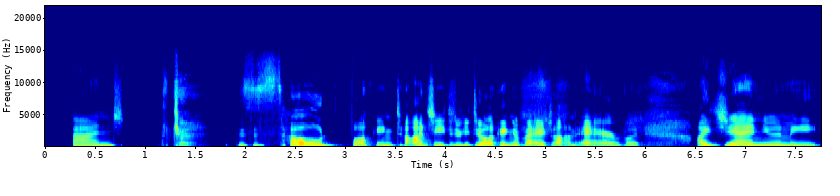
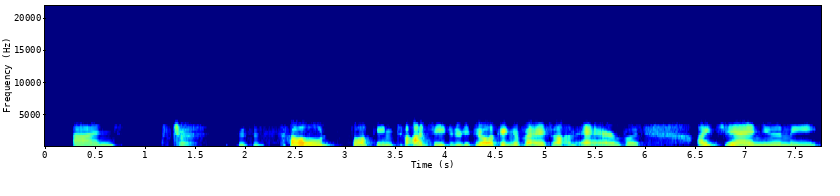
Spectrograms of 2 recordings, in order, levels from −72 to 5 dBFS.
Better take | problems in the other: first | phone-call audio

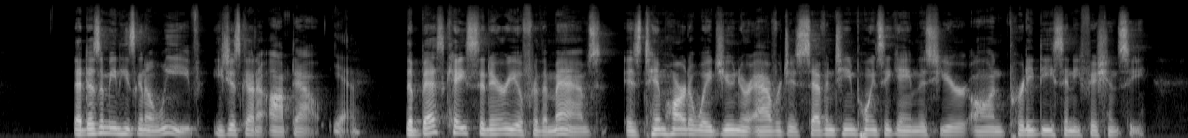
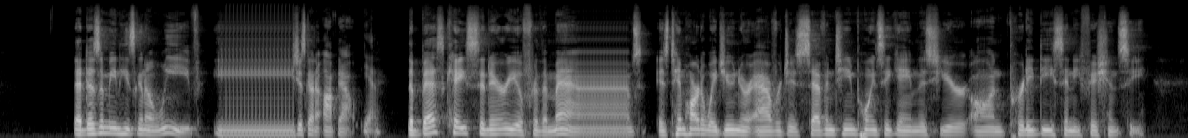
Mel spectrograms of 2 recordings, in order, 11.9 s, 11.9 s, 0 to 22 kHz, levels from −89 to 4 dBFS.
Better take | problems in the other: first | audio freezing; at 2 s for 0.5 s and at 6 s

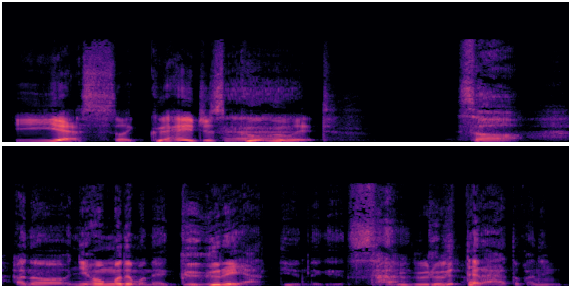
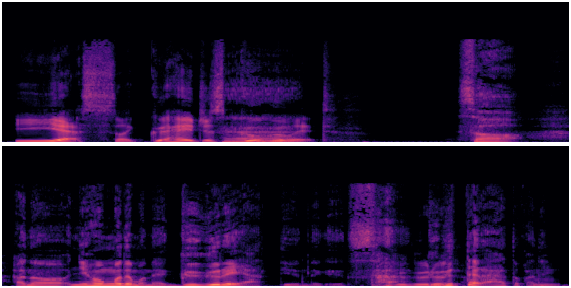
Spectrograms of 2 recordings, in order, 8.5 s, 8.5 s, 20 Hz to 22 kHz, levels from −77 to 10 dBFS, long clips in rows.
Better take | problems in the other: second | thin; somewhat; fading below 300 Hz

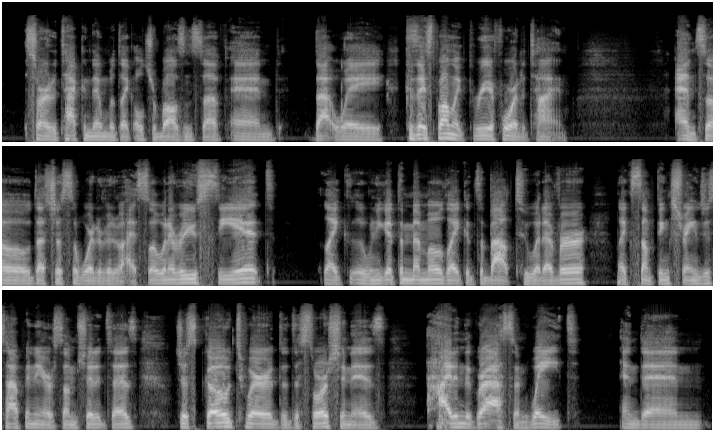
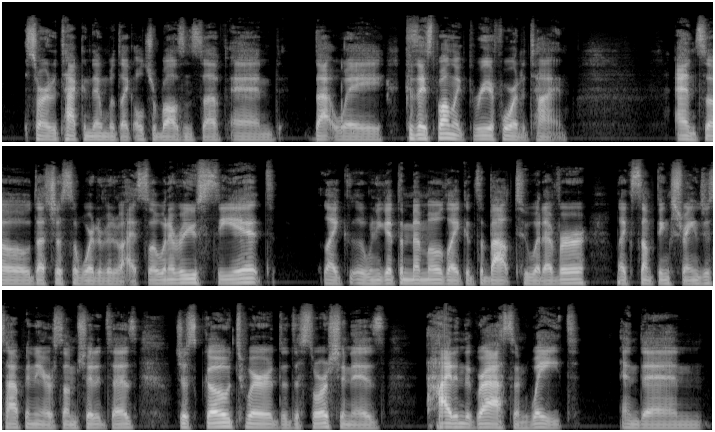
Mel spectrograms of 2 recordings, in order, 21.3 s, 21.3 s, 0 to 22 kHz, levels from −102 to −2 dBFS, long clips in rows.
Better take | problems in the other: second | distortion; slight; 10 dB below the speech

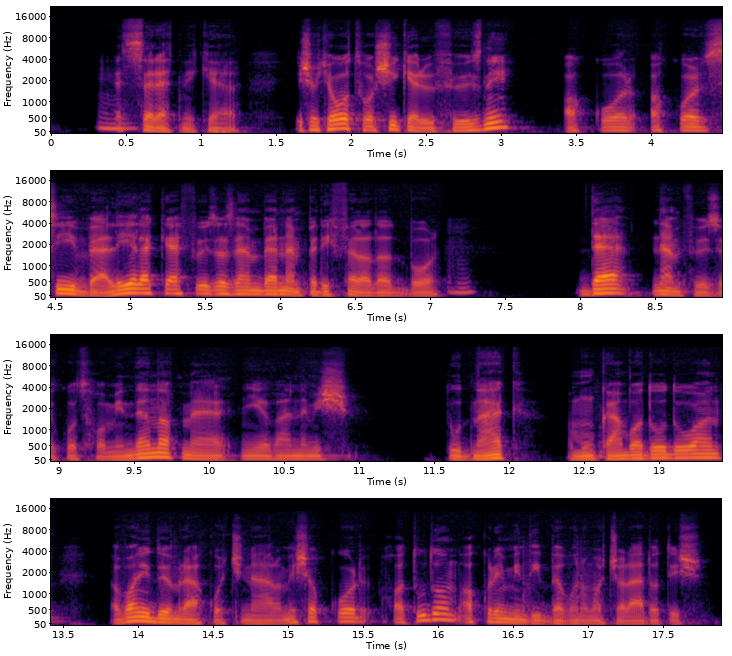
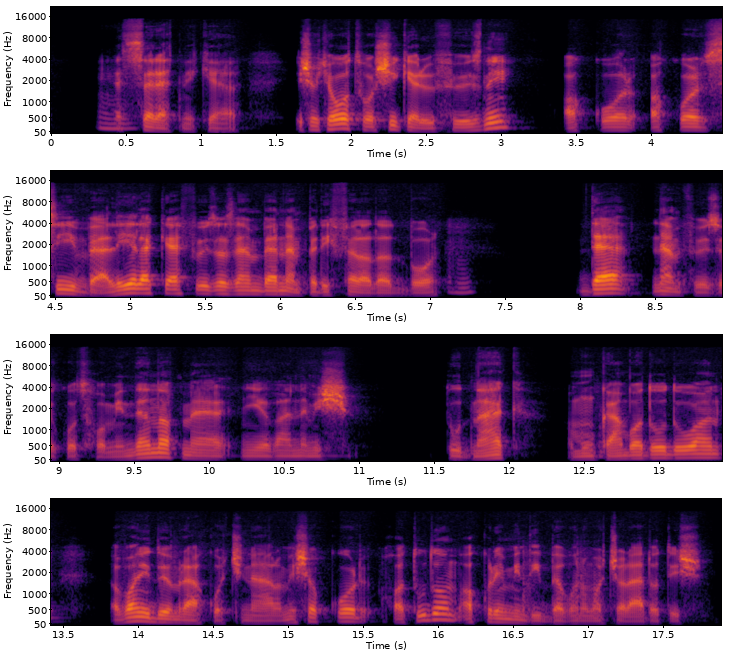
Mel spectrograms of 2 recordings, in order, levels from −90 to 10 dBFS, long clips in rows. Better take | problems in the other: first | thin; somewhat; fading below 450 Hz

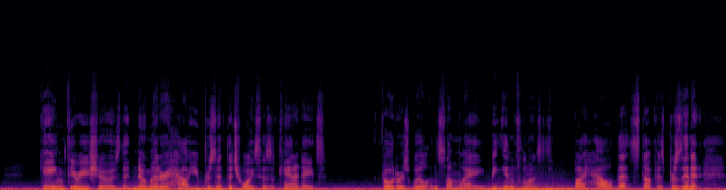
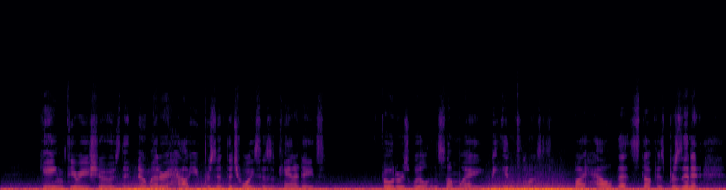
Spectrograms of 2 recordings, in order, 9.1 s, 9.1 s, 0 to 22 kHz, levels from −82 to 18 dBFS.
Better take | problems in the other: first | wind noise on the microphone; heavy; 5 dB below the speech; occasional gusts in the first

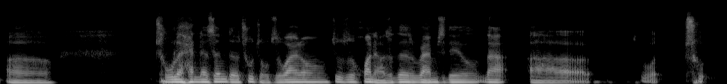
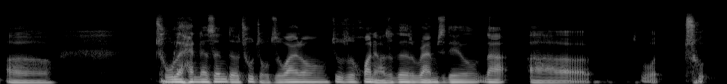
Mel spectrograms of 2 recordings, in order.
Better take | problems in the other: second | garbled, watery; slightly

